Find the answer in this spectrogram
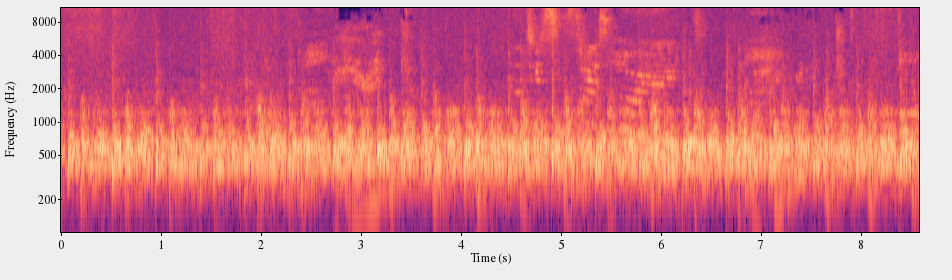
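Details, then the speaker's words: Fetal heartbeat at 20 weeks of pregnancy on Doppler, rapid whooshing pulsing beat about 136 per minute with steady hum; baby girl, described as beating very fast. "my God, it's beating so fast. That's your baby sister."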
